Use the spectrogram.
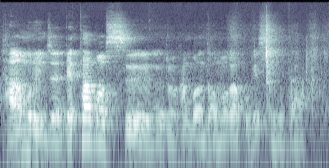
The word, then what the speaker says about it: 메타버스: 그러니까 우리가 BUS라고 하는 버스하고는 이제 좀 전혀 다른 그 발음인 거죠. 그래서 밑에 보시면 이 메타버스라는 단어는 가상, 초월 등을 뜻하는 이제 영어 단어 메타하고 우주를 뜻하는 유니버스의 이제 합성어라고 합니다.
